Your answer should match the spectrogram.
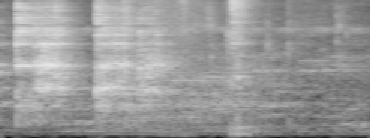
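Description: Metal kitchen utensils and cookware clattering, three sharp clanks within the two seconds.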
